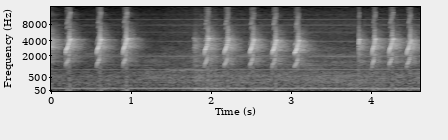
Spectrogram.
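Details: Red-eyed bulbul song for luring bulbuls: three bursts of sharp repeated chirps, three, then six, then four notes, separated by short pauses, with a steady low hum behind.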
